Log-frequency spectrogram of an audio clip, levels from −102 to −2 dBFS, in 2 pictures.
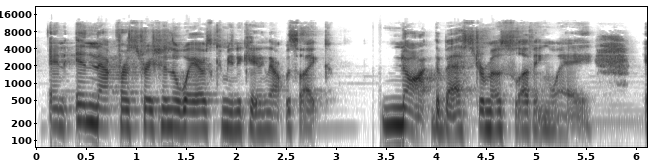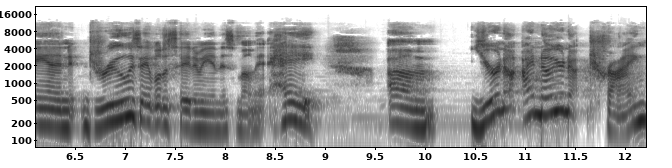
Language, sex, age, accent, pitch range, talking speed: English, female, 20-39, American, 170-240 Hz, 190 wpm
